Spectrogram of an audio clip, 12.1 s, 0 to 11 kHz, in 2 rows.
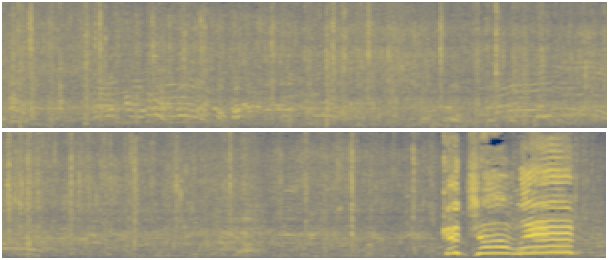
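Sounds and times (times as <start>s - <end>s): crowd cheering and calling out: 0.0s - 12.0s
swimmers splashing: 0.0s - 12.0s.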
